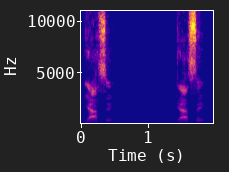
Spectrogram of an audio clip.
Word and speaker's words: Jasher: Yase. Really is how you say it.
